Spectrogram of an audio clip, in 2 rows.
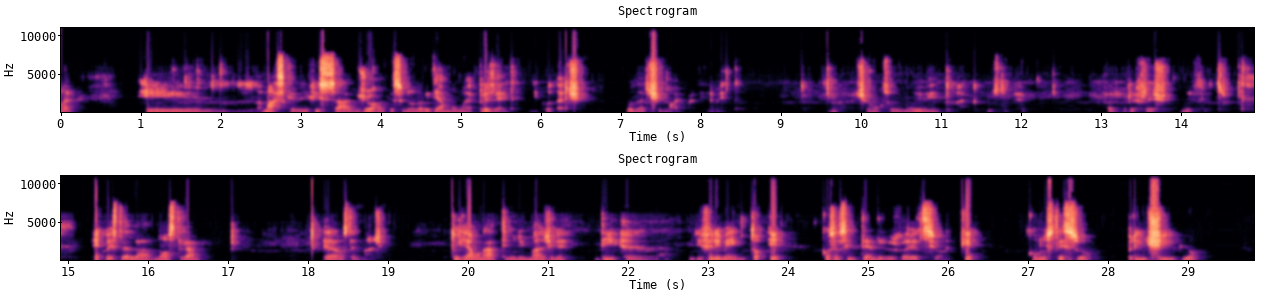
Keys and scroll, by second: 1.3-1.9 typing, 4.1 BackSpace, 4.2 BackSpace, 4.5 BackSpace.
